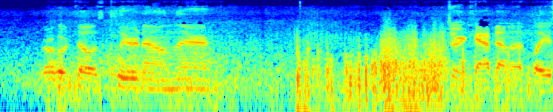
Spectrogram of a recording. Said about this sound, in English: It's probably way too windy for you guys to hear me.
